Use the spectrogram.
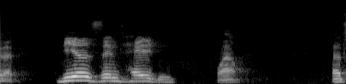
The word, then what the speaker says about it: Wir sind Helden: Wir sind Helden.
